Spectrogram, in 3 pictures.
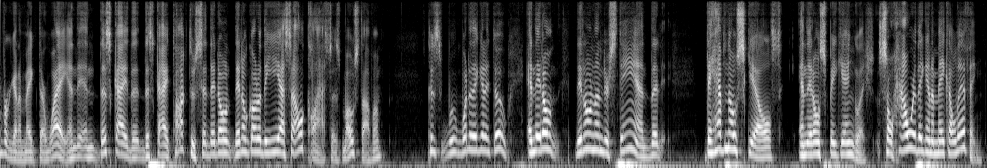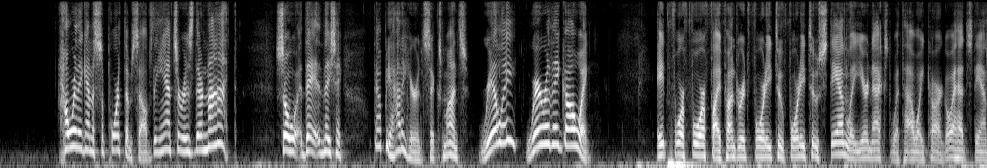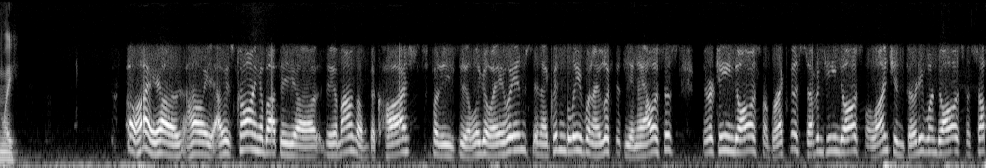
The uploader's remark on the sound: The phone lines are flooded with callers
